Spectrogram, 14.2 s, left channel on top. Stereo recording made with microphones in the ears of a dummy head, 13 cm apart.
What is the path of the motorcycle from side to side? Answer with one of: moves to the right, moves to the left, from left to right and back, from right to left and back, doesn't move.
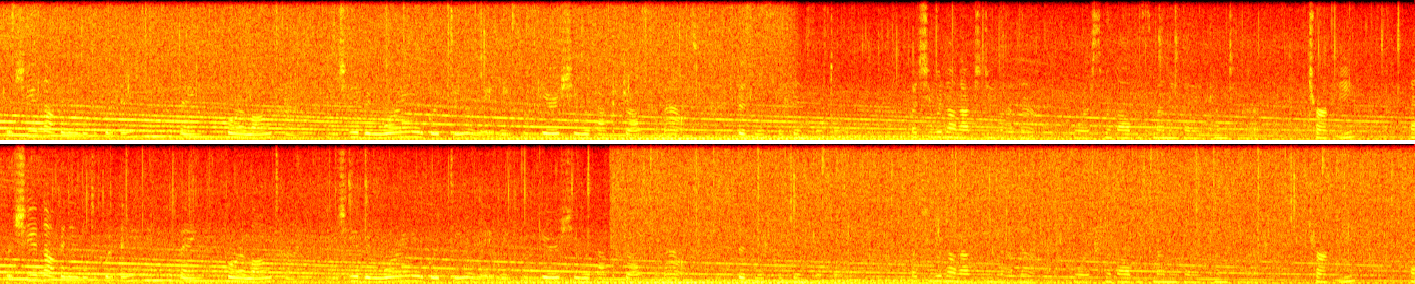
moves to the right.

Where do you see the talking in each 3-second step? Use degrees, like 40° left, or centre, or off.
10° right, 40° left, 60° left, 70° left, 70° left.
